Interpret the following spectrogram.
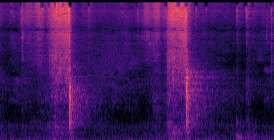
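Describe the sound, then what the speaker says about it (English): A knife chops an onion on a cutting board with two distinct, well-spaced thuds, close and clear against a quiet kitchen background. "I'm gonna cut this onion up."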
